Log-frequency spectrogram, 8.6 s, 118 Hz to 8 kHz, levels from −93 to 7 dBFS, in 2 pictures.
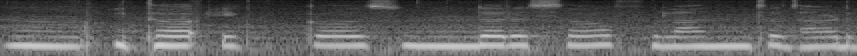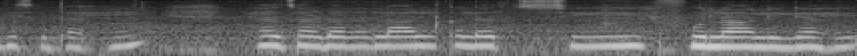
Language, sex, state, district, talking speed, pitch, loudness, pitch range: Marathi, female, Maharashtra, Pune, 120 wpm, 255 Hz, -24 LUFS, 245-260 Hz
